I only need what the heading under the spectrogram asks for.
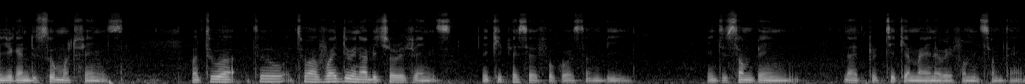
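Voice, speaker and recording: A middle-aged man from Dominica talks in a dark, mellow voice. He speaks with passion and returns to the same points in a news interview. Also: fairly low pitch. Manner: impassioned, repetitive. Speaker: interviewee, victim's uncle.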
